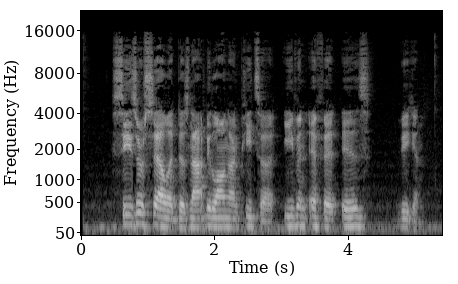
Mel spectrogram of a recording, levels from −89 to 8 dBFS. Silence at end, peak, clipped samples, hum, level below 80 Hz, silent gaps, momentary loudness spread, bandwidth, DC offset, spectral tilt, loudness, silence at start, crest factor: 0.15 s; -4 dBFS; under 0.1%; none; -52 dBFS; none; 12 LU; 16 kHz; under 0.1%; -3.5 dB/octave; -23 LUFS; 0.05 s; 20 dB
